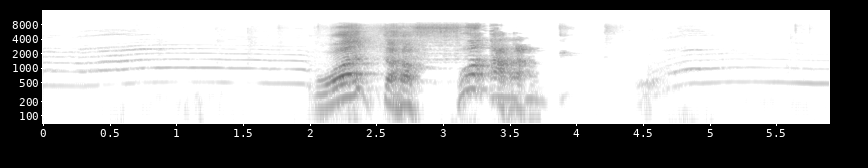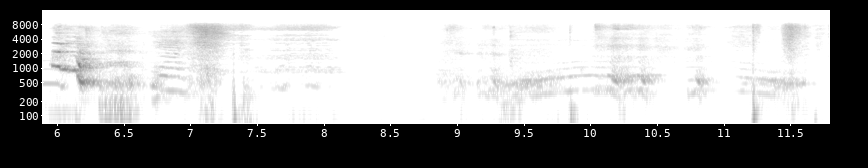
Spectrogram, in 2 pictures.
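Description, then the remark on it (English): A cat caterwauls aggressively, long wavering yowls broken by harsh, loud hissing bursts, repeating in several bouts with brief pauses; a person briefly exclaims partway through. “That's one mean pussy. Fucking cat hates.”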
